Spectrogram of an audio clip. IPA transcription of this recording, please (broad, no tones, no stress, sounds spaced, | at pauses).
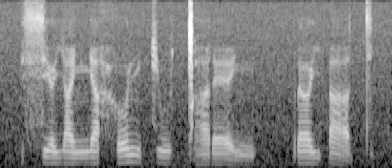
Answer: sʲ ʌ j a ɲ a h o nʲ c u ɡ͡ǀ a ɾ ɛ ɲ | ɾ ʌ j ʔ a tʲ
